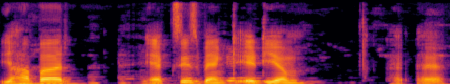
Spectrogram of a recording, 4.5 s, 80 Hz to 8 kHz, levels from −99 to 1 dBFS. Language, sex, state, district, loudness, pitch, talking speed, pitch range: Hindi, male, Bihar, Lakhisarai, -17 LUFS, 125 Hz, 95 wpm, 115-160 Hz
